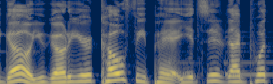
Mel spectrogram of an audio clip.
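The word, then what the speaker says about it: Ko-fi: Well, you see Luke, you could go to Kofi, which is how they pronounce it.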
